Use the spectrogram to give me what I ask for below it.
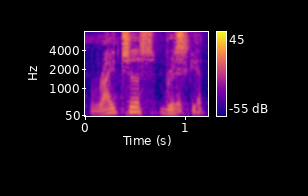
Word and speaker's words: Righteous Brisket: Y este primero, que hemos escuchado después de la sintonía del programa, vamos a ver si lo pronuncio bien, Righteous Brisket. – Righteous Brisket, sí.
